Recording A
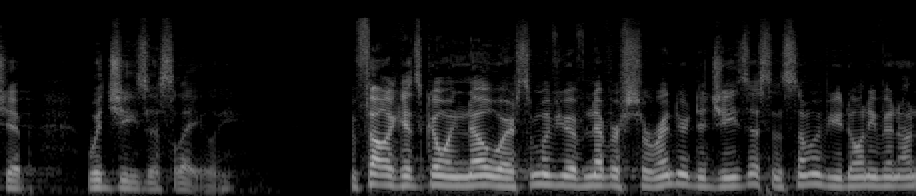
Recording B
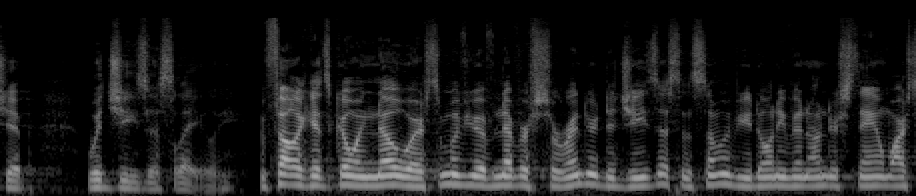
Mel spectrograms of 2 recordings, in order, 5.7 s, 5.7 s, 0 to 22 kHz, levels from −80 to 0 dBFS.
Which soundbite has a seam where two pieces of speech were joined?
B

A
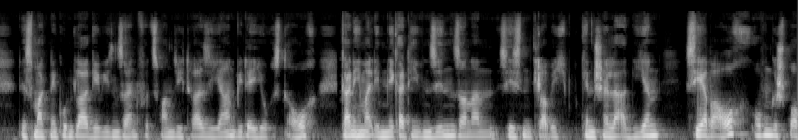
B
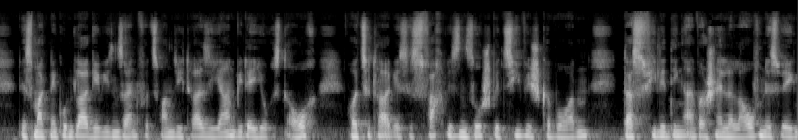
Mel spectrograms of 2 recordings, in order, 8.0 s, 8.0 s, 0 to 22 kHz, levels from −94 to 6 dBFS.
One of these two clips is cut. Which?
A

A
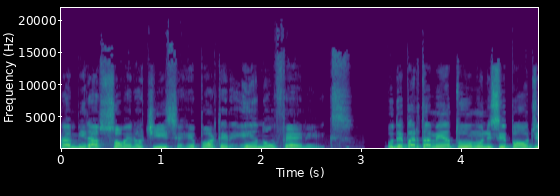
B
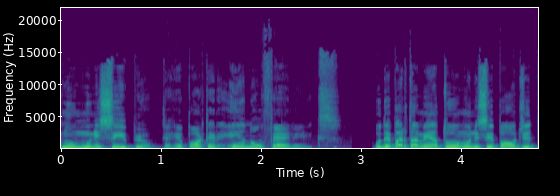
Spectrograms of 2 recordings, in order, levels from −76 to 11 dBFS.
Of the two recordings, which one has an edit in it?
B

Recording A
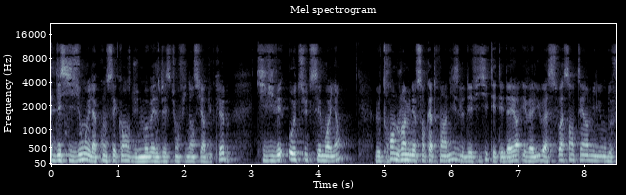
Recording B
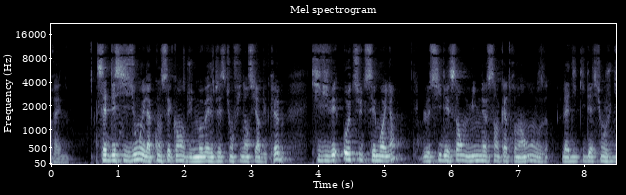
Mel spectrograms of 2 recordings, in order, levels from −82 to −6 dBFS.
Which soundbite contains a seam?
B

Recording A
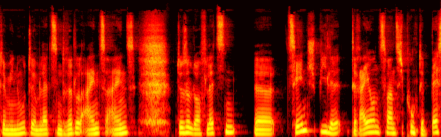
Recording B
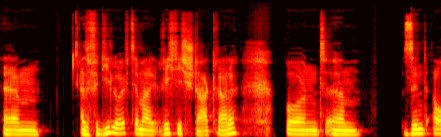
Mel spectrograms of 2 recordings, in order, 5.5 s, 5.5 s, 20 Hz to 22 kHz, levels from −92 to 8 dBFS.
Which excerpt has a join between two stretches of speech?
A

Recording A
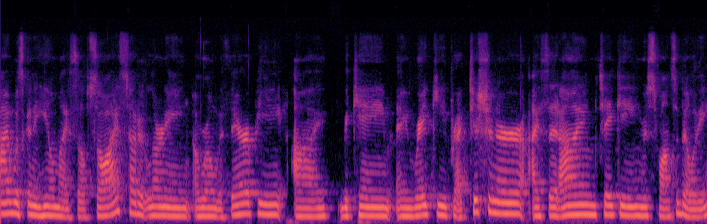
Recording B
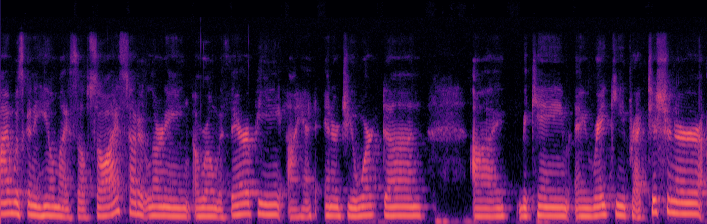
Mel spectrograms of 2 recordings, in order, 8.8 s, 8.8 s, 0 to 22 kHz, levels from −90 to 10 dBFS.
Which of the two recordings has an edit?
A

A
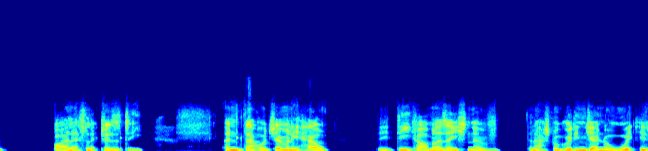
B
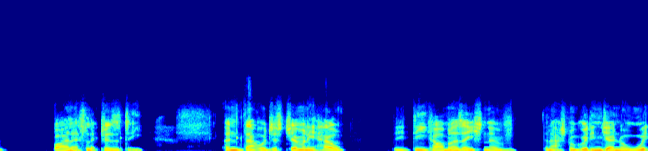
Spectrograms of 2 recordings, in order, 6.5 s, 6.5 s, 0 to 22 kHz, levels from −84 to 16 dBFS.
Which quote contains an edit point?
A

